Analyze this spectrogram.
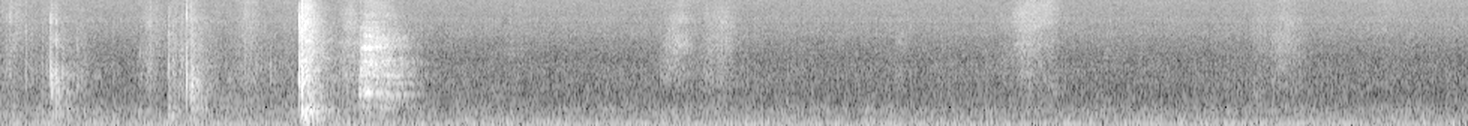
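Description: Feet thump and shuffle on a padded floor.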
